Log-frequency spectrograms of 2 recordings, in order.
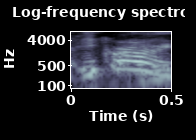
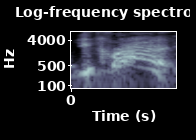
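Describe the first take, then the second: First: Said in the usual way. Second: High squeal. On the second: Shown as a demonstration.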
